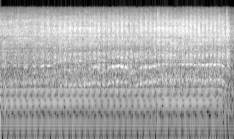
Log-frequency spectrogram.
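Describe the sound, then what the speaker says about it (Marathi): A pull-started engine power hoe for weeding runs with its throttle raised, a loud steady close-up engine drone that holds level throughout. "ही रस्सी जाम धरून फक्त अशी ओढली तर मशीन एकमध्ये स्टार्ट होते"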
